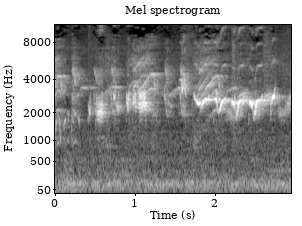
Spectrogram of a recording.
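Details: Chinese hwamei in a cage giving fighting song at a summer midday, with rapid warbling, slurred whistles that rise and fall, softer at first and building into a brighter, quicker run of looping notes.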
